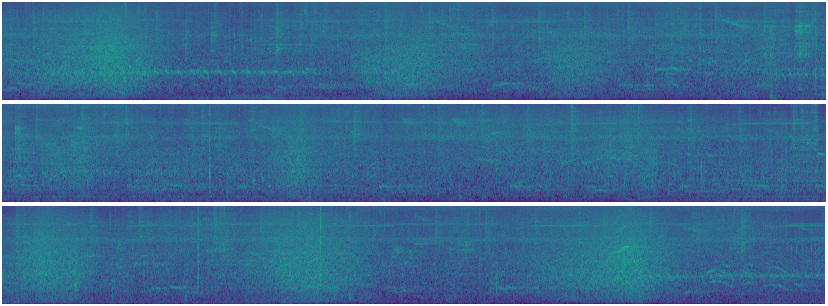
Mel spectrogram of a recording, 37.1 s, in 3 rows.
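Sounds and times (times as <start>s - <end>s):
island village ambience: 0.0s - 37.0s.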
